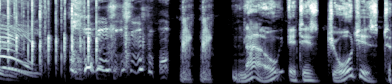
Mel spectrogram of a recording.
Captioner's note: laughs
